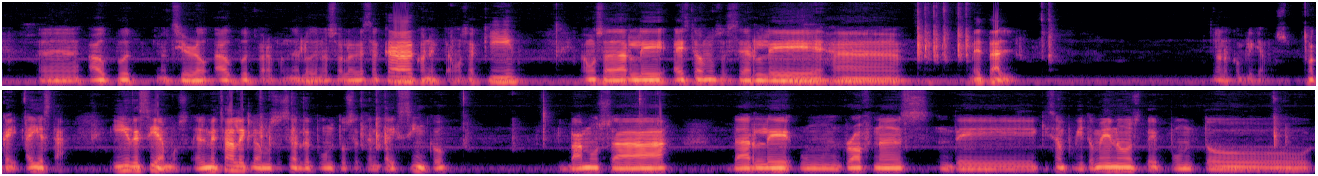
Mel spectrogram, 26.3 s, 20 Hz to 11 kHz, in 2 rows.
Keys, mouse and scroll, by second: 0.5 click, 0.5 click, 1.1-2.1 drag, 2.0 shift+a, 4.3 click, 5.2 click, 6.0-7.1 drag, 7.3 click, 8.0-8.9 middle drag, 9.6 click, 9.8-10.9 drag, 11.9-12.3 typing, 13.2 Return, 14.8 click, 17.1 shift+middle click, 17.6 click, 18.5 ., 18.8 KP_7, 19.5 KP_5, 19.7 Return, 21.7 shift+middle click, 24.8-25.7 shift+middle drag.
